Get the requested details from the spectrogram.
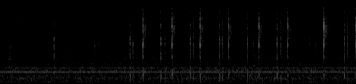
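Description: A small cylindrical plastic Orb Slimy Horror slime tub with a paper/plastic label, sealed and full of slime, is held in both hands and tapped and scratched with medium-length painted fingernails. About fourteen quiet, sharp, bright clicks and ticks come in an irregular run, each dying away almost instantly over a faint steady hum.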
